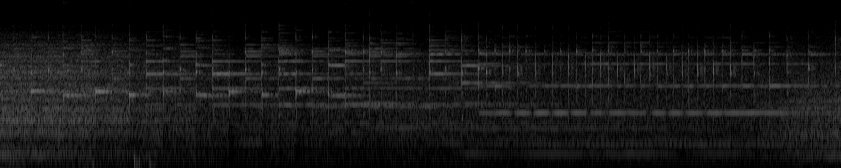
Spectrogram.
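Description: Faint tinkling chime-like tones: many small, bell-like notes start in quick, irregular succession and ring on, with a few longer held tones coming in from about halfway.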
